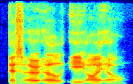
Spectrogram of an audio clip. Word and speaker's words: soleil: Yeah, or soleil if you want to pronounce it this way, but trust me, the French pronounce it soleil. As if, that L isn't there on the end.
